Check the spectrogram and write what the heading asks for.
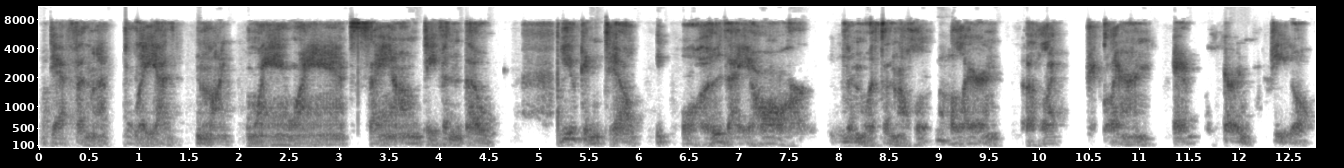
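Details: Woman with vocal cords removed by total laryngectomy for throat cancer, speaking with a tracheoesophageal puncture (TEP) voice prosthesis; tracheoesophageal speech.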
